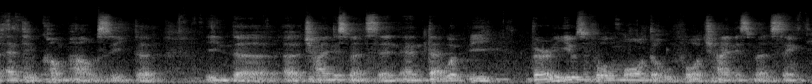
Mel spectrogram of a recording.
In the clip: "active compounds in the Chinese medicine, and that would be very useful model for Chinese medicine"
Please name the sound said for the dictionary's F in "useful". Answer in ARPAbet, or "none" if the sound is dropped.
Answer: F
